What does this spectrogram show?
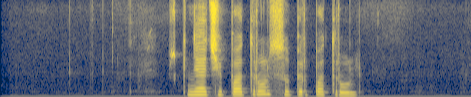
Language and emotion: Russian, neutral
